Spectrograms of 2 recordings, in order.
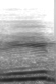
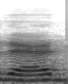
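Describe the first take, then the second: First: The word has a long 'ee' vowel. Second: The word has a short 'e' vowel. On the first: It is the present form. "First form" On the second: It is the past form. "Past tense में रेड हो जाता है"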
